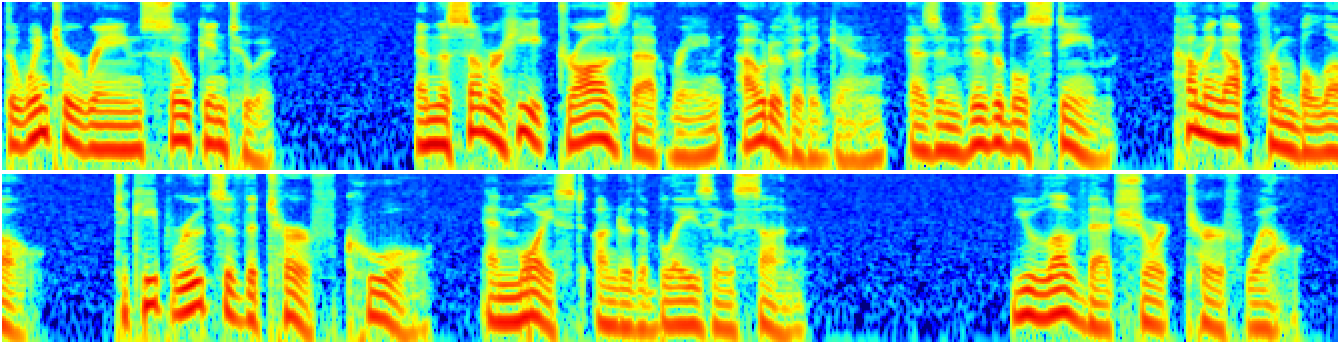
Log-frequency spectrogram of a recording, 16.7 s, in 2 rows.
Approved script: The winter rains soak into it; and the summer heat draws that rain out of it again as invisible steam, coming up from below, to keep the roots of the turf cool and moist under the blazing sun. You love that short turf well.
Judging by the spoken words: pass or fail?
fail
